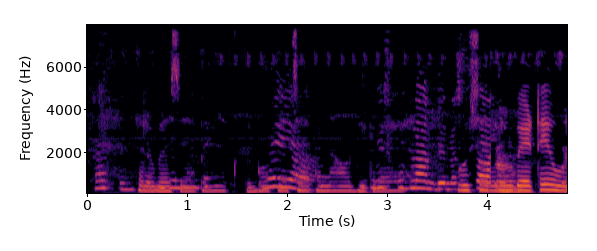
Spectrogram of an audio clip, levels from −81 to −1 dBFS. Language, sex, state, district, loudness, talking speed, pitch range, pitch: Hindi, female, Chhattisgarh, Balrampur, -35 LUFS, 235 wpm, 205-265 Hz, 220 Hz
